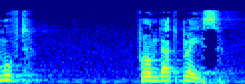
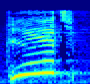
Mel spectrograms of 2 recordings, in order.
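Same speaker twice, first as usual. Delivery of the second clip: put-on high shriek of a girl's name, much higher; retold scream. Mona screams the children's name in the night, shrill high cry. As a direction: cry it out from across the building. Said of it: "we heard Mona screaming".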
